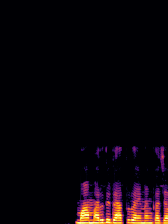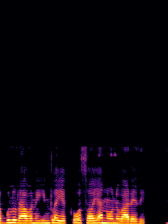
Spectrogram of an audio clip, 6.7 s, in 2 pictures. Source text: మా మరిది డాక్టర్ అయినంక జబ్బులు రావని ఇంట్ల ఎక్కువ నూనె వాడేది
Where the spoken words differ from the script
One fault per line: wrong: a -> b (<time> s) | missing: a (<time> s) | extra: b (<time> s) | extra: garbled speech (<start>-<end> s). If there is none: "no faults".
extra: సోయా (5.1 s)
